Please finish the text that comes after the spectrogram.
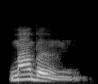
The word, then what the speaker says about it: Mabon: yours out the way maon it's ma like m a bone bo b u n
